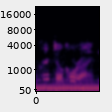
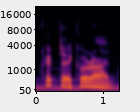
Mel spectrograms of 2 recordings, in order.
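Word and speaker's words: Cryptocoryne: Cryptocorine. Oh. Cryptocorine.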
